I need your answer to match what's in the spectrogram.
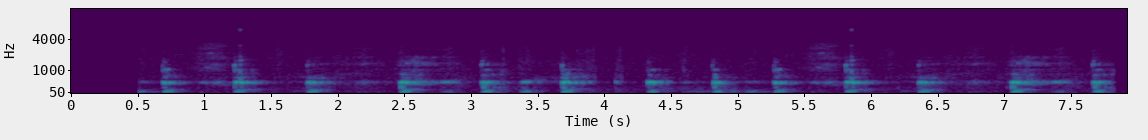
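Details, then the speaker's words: Chinese mini lathe saddle rocked by hand in a quiet room: soft, uneven clunks, under one a second, about 0.12 mm play; loose rear gib letting the saddle shift. "that clunking is actually the saddle the Gib at the back here is quite loose and it's causing quite a lot of play"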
